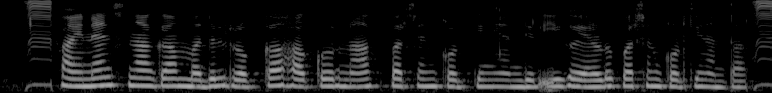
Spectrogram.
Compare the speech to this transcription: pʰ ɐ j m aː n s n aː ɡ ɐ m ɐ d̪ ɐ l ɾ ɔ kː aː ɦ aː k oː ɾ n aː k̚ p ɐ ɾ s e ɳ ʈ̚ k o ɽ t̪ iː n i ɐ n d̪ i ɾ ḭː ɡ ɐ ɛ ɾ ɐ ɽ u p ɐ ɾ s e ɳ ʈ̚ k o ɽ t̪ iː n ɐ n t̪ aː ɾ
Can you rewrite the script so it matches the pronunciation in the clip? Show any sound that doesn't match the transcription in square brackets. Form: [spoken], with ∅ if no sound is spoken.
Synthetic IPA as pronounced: pʰ ɐ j [n] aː n s n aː ɡ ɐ m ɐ d̪ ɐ l ɾ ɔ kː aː ɦ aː k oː ɾ n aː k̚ p ɐ ɾ s e ɳ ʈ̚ k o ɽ t̪ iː n i ɐ n d̪ i ɾ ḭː ɡ ɐ ɛ ɾ ɐ ɽ u p ɐ ɾ s e ɳ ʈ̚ k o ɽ t̪ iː n ɐ n t̪ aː ɾ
